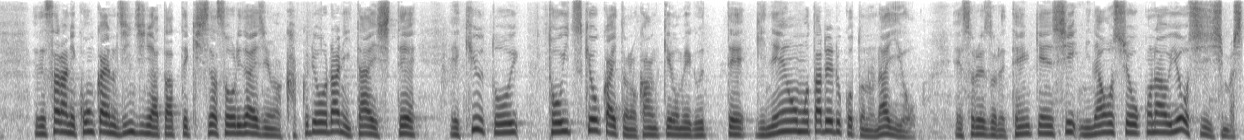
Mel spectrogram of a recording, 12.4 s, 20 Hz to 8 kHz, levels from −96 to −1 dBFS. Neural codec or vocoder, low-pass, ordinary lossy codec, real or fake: none; none; none; real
